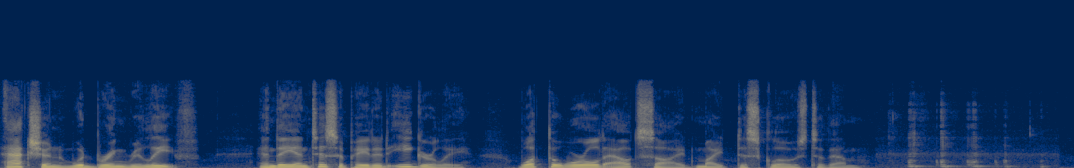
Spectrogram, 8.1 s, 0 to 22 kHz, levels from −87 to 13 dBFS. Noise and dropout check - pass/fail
fail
